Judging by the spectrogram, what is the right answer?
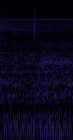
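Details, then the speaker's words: Narrowboat Miss Amelia after diesel-to-electric conversion, PMAC electric drive motor spinning, heard from the engine room: only a low, soft, even hum, barely above room noise, with possible water noise; no knocks or whine; healthy, very quiet motor. "and that's the amount of noise that it makes. You can just in there hear the possibly the water noise. Very, very quiet and very, very powerful."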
